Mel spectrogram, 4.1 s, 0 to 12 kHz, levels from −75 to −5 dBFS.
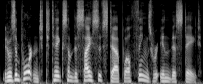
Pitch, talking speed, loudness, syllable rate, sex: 140 Hz, 205 wpm, -20 LUFS, 5.6 syllables/s, male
